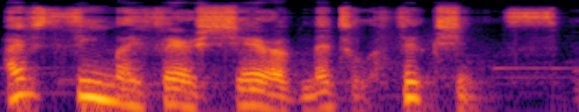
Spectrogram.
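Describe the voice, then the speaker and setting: A man's voice: fairly high pitch, big pitch swings, unhurried, soft background music, pitched above the performer's own voice, poor audio. A man voicing an advising snake sidekick from a video game, with pronounced sibilant S sounds. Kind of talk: reading video game dialogue in character.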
